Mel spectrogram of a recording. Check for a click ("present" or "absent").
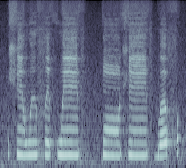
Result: absent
